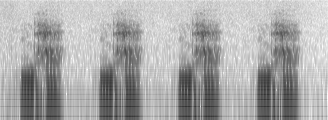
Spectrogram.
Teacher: if you express the vowel sound with a breathy voice, means horse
